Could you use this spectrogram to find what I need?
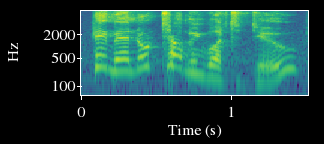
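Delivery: mildly heated retort, pitched high; high, mock-indignant protest. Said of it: "it got a little heated".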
